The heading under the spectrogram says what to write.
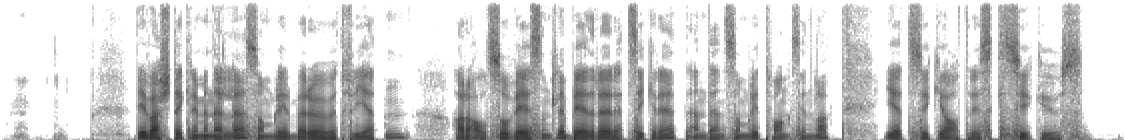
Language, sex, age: Norwegian, male, 41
